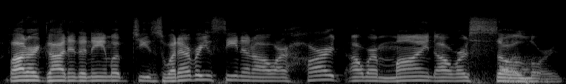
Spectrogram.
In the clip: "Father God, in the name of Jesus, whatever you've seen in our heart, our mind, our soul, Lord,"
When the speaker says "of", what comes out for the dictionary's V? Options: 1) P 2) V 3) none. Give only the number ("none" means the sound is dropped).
2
